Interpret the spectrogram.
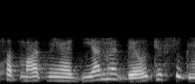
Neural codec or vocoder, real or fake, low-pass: codec, 16 kHz, 1.1 kbps, Voila-Tokenizer; fake; 3.6 kHz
